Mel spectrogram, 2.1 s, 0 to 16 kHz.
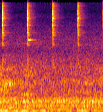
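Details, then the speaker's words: Induction cooker brought in for repair clicks repeatedly every half second and never heats; no burnt parts and no error code, only the buzzer beeping; the large 820k resistors on the mainboard are checked. "電源を入れてお湯を沸かすカチカチと音がしますね鍋を減らすことができます加熱できません"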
